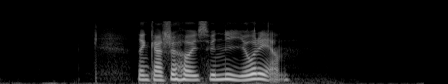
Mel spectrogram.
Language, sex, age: Swedish, female, 29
